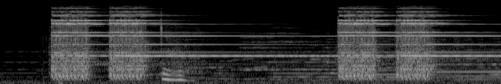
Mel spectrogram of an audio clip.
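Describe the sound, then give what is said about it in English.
A telephone bell rings in two loud bursts of double rings separated by a pause, with a brief faint voice heard between them. “gets up to answer the phone, but it stops ringing.”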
